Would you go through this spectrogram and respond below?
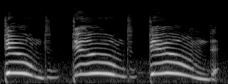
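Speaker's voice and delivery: high, loud repeated shout of doom. A narrator's reading. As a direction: yell it at the top of your voice. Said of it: "shouting ... at the top of his voice".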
